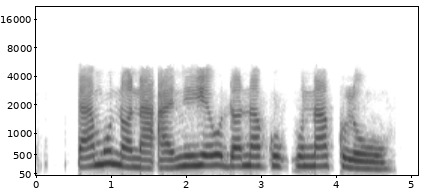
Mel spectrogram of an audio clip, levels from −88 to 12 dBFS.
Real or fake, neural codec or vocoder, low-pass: real; none; 5.4 kHz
